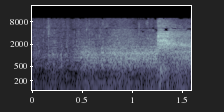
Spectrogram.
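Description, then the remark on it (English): Steady running water trickles and splashes like a small brook, a continuous bright rushing that swells slightly, with a sharper splash near the end. No voices. “Sounds like a brook. Running down a hillside.”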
